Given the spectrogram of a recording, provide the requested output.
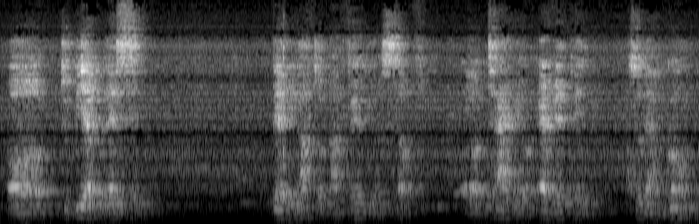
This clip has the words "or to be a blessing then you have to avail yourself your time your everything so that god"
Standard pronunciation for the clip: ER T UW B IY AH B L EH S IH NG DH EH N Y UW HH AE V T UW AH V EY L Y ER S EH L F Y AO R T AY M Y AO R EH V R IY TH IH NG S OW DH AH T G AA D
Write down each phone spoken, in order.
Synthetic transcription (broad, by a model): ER T UW B IY AH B L EH S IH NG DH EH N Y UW HH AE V T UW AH F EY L Y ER S EH L F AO T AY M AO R EH V R IY TH IH NG S OW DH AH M G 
